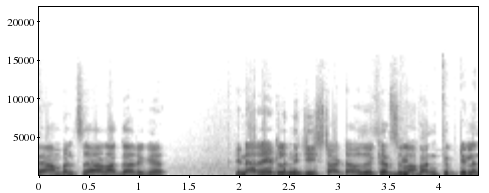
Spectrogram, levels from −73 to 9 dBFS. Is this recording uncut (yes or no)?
yes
